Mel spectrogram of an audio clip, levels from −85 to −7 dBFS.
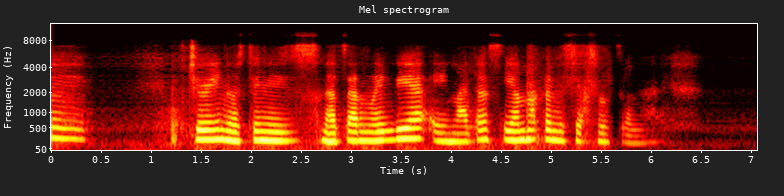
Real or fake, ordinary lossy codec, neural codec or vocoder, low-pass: fake; Opus, 24 kbps; codec, 16 kHz, about 1 kbps, DyCAST, with the encoder's durations; 7.2 kHz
